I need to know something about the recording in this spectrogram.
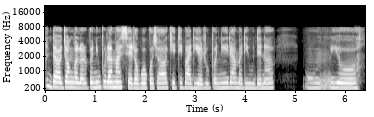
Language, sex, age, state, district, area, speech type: Nepali, female, 45-60, West Bengal, Darjeeling, rural, spontaneous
